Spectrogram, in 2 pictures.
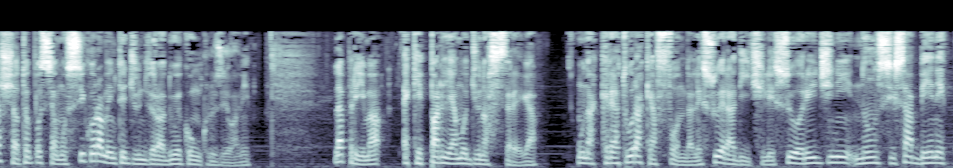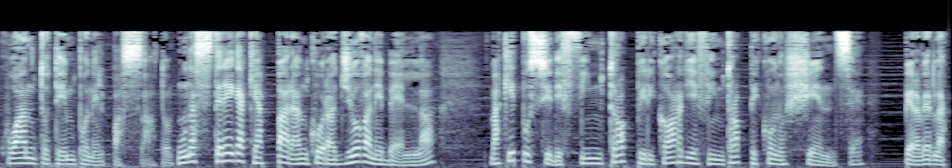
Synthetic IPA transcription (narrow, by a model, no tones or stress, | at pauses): laʃːaːt̪oposːjaːmosikuɾament̪ed͡ʒund͡ʒeɾead̪ːuːekoŋkluzjo̰ːni | lapɾiːmaɛkːepːarljaːmod̪iunast̪ɾɛ̰ːɡa | unakɾeat̪uːɾak̟eafːond̪alesuːeɾad̪iːt͡ʃilesuːeoɾiːd͡ʒininonsisabːɛːnekwant̪ot̪ɛmponelpa̰sːa̰ːt̪o̰unast̪ɾɛːɡak̟eapːaːɾeaŋkoːɾad͡ʒoːvaneːbɛ̰lːa | mak̟ːepːosːjɛːd̪efint̪ɾɔpːiɾikɔrd̪iefːint̪ɾɔpːekonoʃːɛnt̪se | peɾaverla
